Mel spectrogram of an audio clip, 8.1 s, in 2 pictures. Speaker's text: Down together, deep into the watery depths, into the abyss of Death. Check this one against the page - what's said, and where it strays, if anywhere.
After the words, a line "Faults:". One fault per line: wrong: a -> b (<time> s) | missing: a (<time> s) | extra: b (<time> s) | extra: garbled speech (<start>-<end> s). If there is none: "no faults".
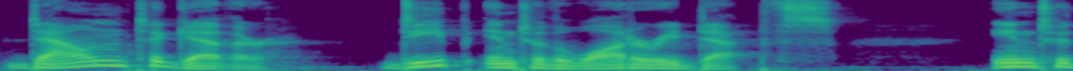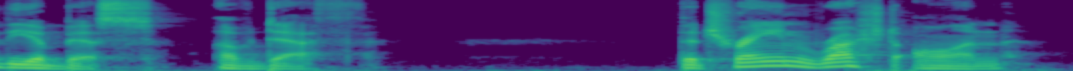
Down together, deep into the watery depths, into the abyss of Death. The train rushed on
Faults:
extra: The train rushed on (6.5 s)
